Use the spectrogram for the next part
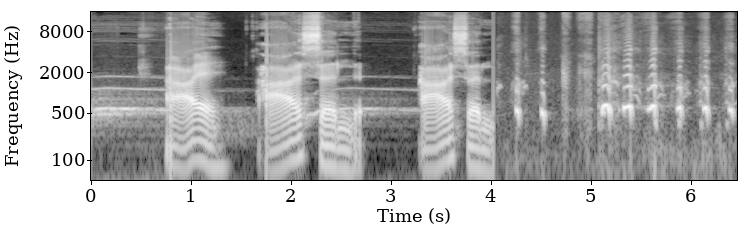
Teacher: Squeeze the middle of your throat. It's a deep, constricted sound.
